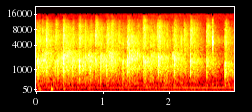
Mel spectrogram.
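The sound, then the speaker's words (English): A crowd applauding, dense overlapping claps forming a steady, fairly loud patter that holds for the full three seconds with a few sharper individual claps standing out. “Okay, can we get a round of applause, please?”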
